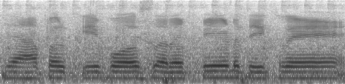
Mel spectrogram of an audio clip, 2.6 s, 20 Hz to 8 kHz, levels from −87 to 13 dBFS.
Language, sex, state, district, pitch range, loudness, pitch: Hindi, female, Odisha, Malkangiri, 170-175 Hz, -15 LUFS, 170 Hz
